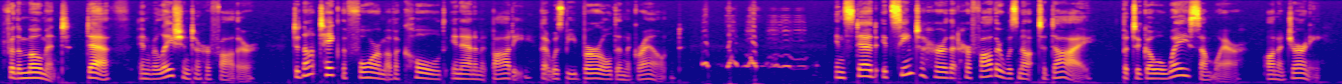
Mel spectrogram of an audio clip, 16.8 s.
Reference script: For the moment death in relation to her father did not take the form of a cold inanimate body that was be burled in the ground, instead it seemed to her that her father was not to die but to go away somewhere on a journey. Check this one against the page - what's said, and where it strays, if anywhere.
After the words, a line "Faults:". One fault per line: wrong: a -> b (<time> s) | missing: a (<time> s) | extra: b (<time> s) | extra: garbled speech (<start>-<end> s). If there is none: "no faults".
For the moment death in relation to her father did not take the form of a cold inanimate body that was be burled in the ground, instead it seemed to her that her father was not to die but to go away somewhere on a journey.
Faults:
no faults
